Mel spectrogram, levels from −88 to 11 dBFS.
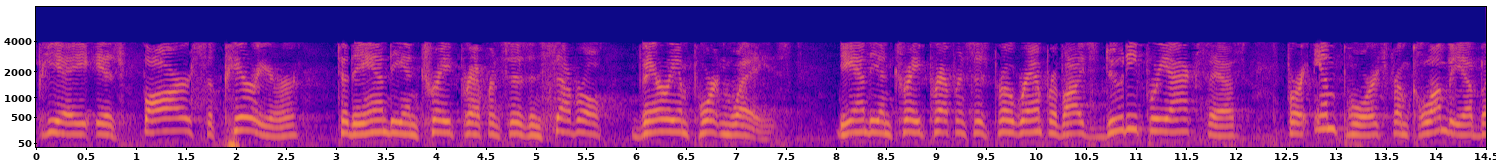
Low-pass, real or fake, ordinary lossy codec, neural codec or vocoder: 7.2 kHz; fake; AAC, 16 kbps; codec, 16 kHz, 16 kbps, FunCodec, trained on Chinese and English, 50 frames a second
